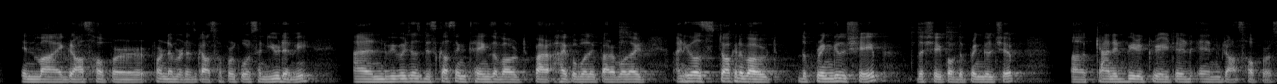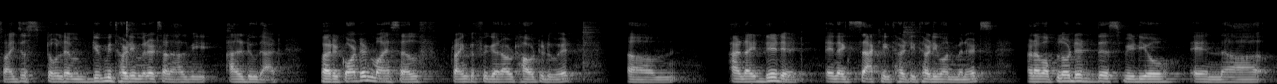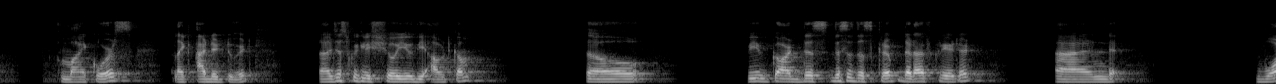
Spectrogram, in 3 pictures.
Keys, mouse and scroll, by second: 29.6 scroll down 2, 30.2-30.8 scroll up 4, 31.2-31.7 middle drag, 31.9 click, 32.3 scroll down 2, 33.0 scroll up 2, 33.6 scroll down 2, 36.4-36.7 scroll down 2, 37.0 middle click, 38.2 click.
